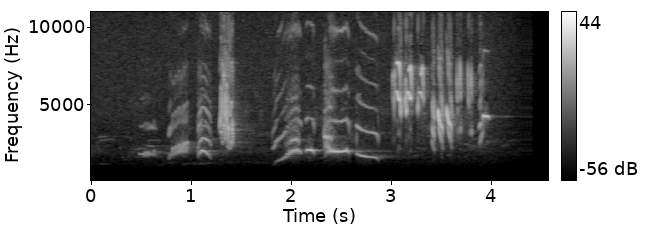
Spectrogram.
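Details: Melodic blackbird song, the male's conspicuous voice: several rich whistled notes and slurred warbles rise into a fast, high, scratchy twitter at the end of the phrase, with a clean quiet background.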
